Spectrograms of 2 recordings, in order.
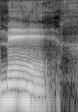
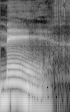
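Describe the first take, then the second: No difference in how they are said.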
